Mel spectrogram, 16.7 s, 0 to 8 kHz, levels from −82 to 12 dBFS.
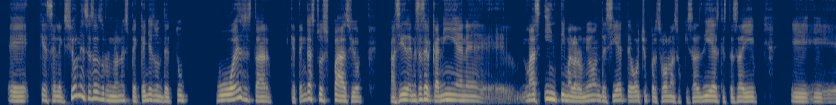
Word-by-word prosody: eh, 125 -2 -1 0.2
que 150 -3 -3
selecciones 140 - +1
esas 195 -2 +1
reuniones 140 -2 -1
pequeñas 135 +3 -1
donde 125 -4 -1
tú 135 +3 -6 0.6
puedes 160 - +4
estar, 130 -6 -2 0.4
que 105 - -6
tengas 160 - -1
tu 165 - 0
espacio, 130 -4 +1 0.5
así 120 +7 +3
en 145 -2 +2
esa 150 +4 +3
cercanía, 150 -1 +3
en 140 0 +1
e 130 -3 -3
e - - -14
el - - -17 0.2
más 145 +6 +3
íntima 160 -7 +4
la 120 -1 +2
reunión 135 +5 -1
de 130 -2 -2
7, 140 +4 -1
8 130 +1 -2
personas 125 -1 -3
o 105 - -12
quizás 115 +5 -3
10 135 -1 +2
que 120 -3 -9
estés 115 +2 -5
ahí 120 -1 0 0.7
y 115 -3 -4
135 Hz, 135 wpm, -24 LUFS, 120-150 Hz, 0.7 s, puedes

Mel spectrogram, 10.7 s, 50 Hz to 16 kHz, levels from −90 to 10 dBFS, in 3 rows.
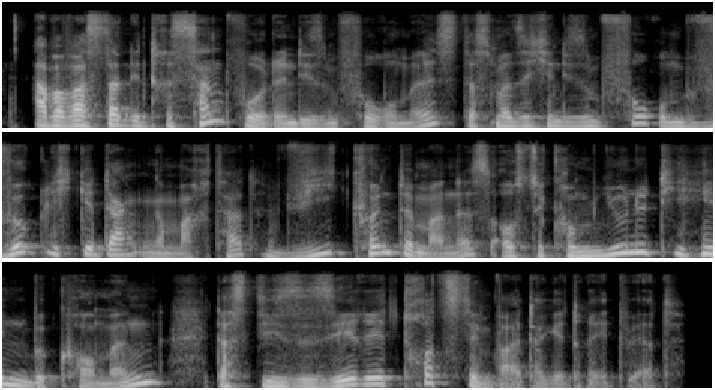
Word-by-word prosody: Aber, 135 0 +7
was 145 -1 +6
dann 155 -2 +4
interessant 135 - -1
wurde 100 -4 +2
in 105 - +1
diesem 105 0 -4
Forum, 105 -2 -4
ist, 195 - -5
dass - - -4
man 125 -2 +1
sich 130 +1 -4
in 130 - 0
diesem 125 +1 -3
Forum 120 - -4
wirklich 200 -1 0
Gedanken 160 - +1
gemacht 95 +4 -8
hat: 160 +3 -6
Wie 130 - -3
könnte 215 +2 +1
man 100 -1 -3
es - - -4
aus 130 0 -2
der 130 -1 -3
Community 175 - +3
hinbekommen, 160 - +1 0.2
dass - - -1
diese 115 -5 +1
Serie 170 - +4
trotzdem 215 0 -2
weitergedreht - - -8
wird? - - -14
135 Hz, 185 wpm, -23 LUFS, 115-185 Hz, 0.2 s, Aber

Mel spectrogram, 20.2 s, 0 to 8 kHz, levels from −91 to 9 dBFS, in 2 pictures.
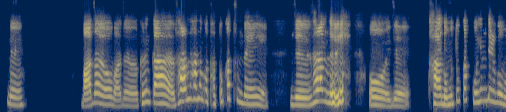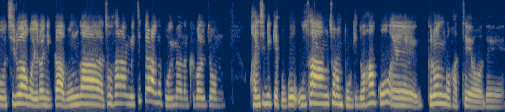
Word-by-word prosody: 네. 205 -2 -7 1.1
맞아요, 210 +3 +2
맞아요. 170 0 -7
그러니까 245 -7 +3
사람 305 - +5
사는 355 0 -1
거 295 - -4
다 230 - -10
똑같은데 235 - -5 0.4
이제 200 -2 +1
사람들이 280 -1 +6 0.5
어 195 -3 0
이제 175 -1 -5 0.4
다 230 -2 +4
너무 215 +2 -2
똑같고 310 -2 -6
힘들고 295 -6 -3
뭐 195 -1 -3
지루하고 230 -2 +2
이러니까 190 +1 +1
뭔가 215 +2 +2
저 225 +2 -6
사람이 235 -2 -3
특별하게 300 -4 0
보이면은 195 -2 -7
그걸 195 0 -6
좀 185 -3 -11 0.5
관심 215 +3 -1
있게 215 -1 -1
보고 185 +3 0
우상처럼 230 +1 +3
보기도 190 +1 -5
하고 250 +1 +1
예 185 -5 -2 0.2
그러는 230 +1 +1
것 200 -3 -3
같아요. 165 -4 -5
네. 160 -1 -11
210 Hz, 265 characters per minute, -18 LUFS, 190-245 Hz, 1.1 s, 사람들이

